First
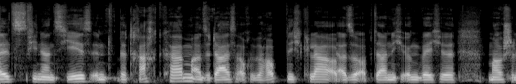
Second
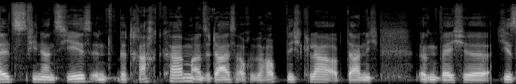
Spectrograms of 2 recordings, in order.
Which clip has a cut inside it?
first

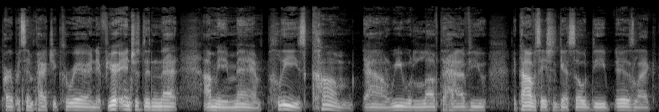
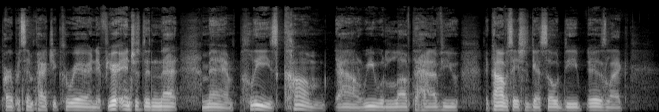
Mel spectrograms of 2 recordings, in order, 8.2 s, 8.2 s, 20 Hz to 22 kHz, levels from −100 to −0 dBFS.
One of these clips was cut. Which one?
second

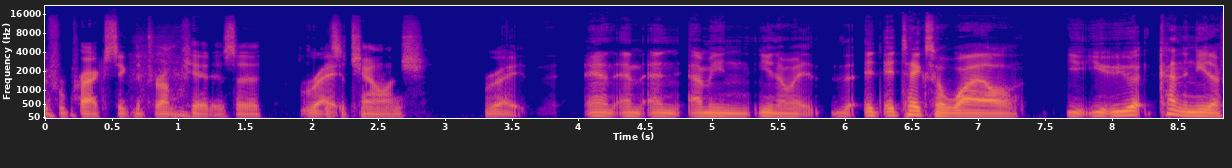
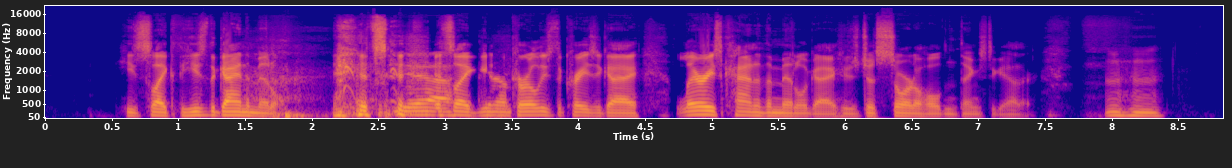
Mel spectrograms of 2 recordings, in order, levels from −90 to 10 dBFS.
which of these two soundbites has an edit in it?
second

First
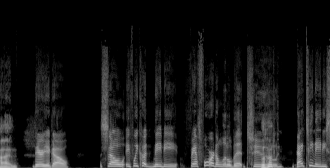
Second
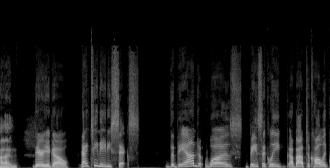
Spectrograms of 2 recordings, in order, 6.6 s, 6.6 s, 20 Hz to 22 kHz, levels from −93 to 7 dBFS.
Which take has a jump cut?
second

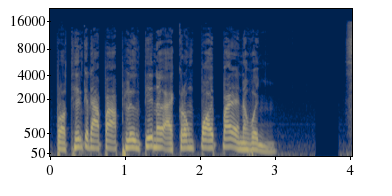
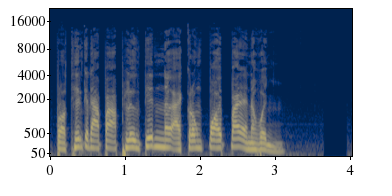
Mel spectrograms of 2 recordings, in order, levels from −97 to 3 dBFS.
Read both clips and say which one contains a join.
first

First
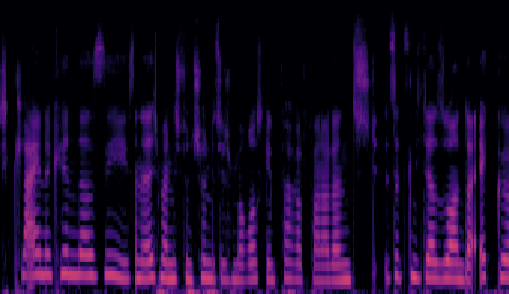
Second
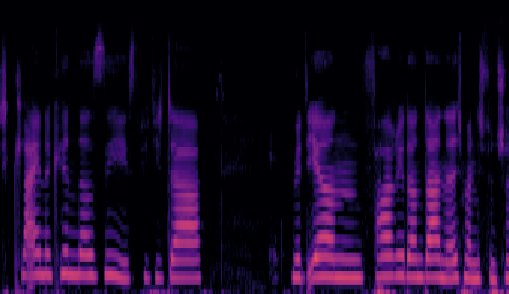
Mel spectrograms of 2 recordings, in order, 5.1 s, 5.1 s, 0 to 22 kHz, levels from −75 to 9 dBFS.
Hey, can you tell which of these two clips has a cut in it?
first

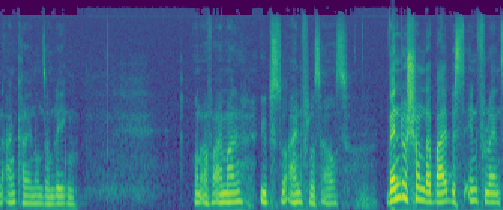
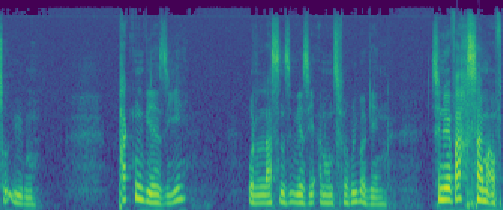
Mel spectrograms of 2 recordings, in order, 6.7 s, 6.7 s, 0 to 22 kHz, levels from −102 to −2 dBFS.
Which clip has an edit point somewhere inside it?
first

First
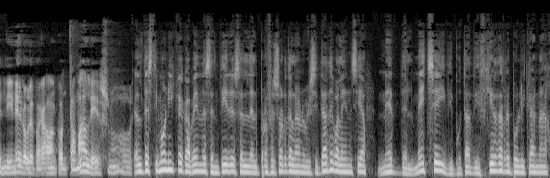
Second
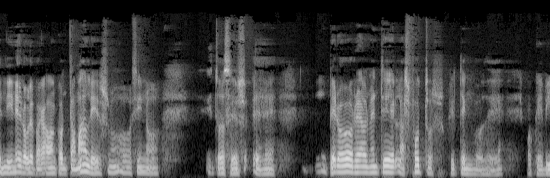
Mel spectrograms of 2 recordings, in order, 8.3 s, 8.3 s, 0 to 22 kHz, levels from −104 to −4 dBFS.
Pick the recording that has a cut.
first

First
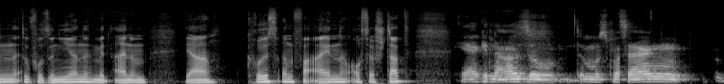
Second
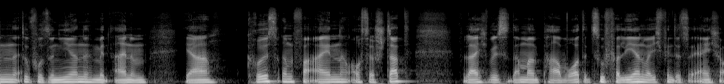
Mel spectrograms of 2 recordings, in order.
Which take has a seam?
first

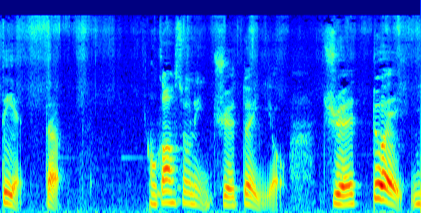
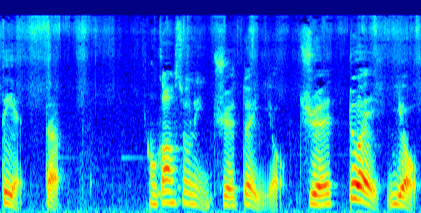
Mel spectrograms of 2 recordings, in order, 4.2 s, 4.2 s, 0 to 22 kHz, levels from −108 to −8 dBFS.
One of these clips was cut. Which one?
second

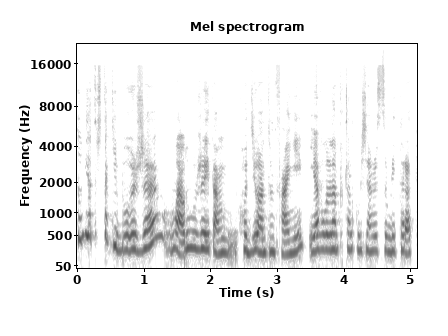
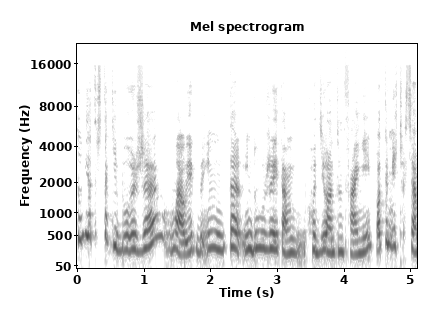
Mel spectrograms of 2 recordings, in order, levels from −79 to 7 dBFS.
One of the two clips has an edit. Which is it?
first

